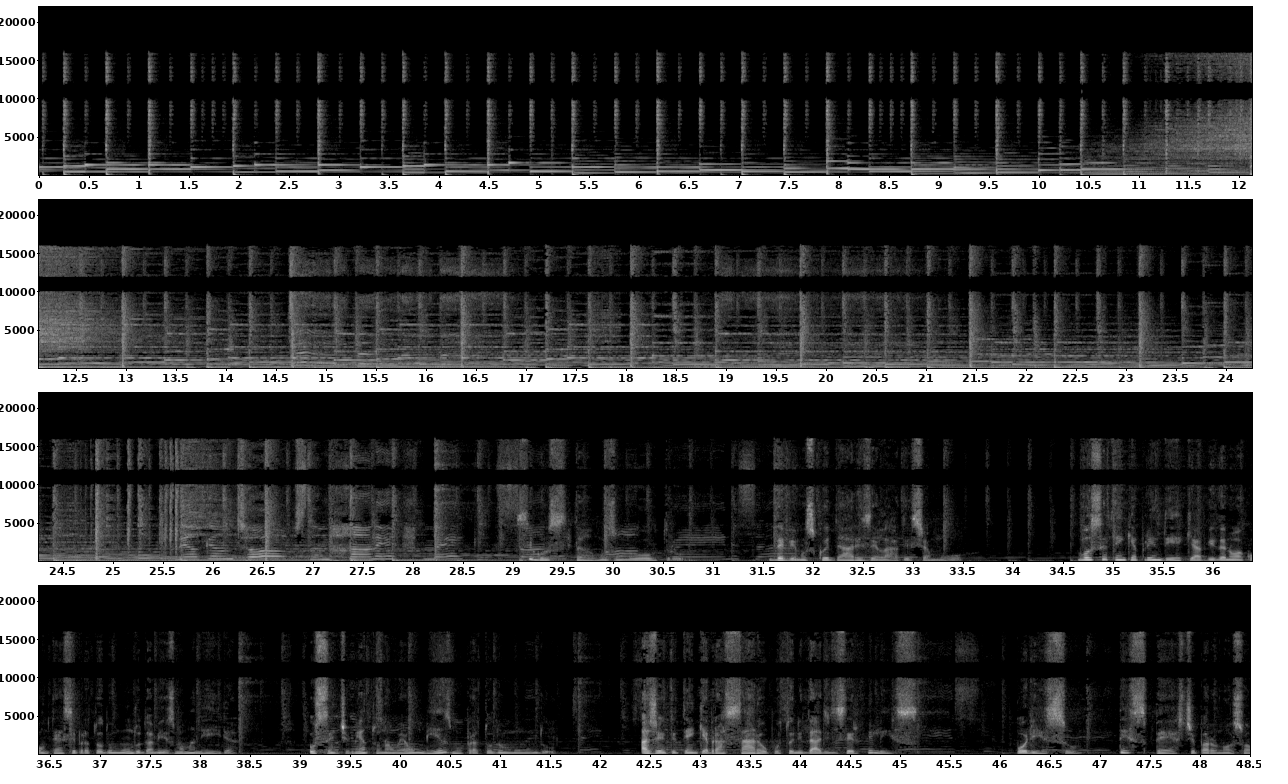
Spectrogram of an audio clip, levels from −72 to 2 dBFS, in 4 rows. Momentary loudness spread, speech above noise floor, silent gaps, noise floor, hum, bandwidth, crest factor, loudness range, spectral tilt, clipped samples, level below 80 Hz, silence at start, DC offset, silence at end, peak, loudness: 11 LU; 24 dB; none; -55 dBFS; none; 16.5 kHz; 28 dB; 4 LU; -3 dB/octave; under 0.1%; -52 dBFS; 0 s; under 0.1%; 0 s; -6 dBFS; -31 LUFS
